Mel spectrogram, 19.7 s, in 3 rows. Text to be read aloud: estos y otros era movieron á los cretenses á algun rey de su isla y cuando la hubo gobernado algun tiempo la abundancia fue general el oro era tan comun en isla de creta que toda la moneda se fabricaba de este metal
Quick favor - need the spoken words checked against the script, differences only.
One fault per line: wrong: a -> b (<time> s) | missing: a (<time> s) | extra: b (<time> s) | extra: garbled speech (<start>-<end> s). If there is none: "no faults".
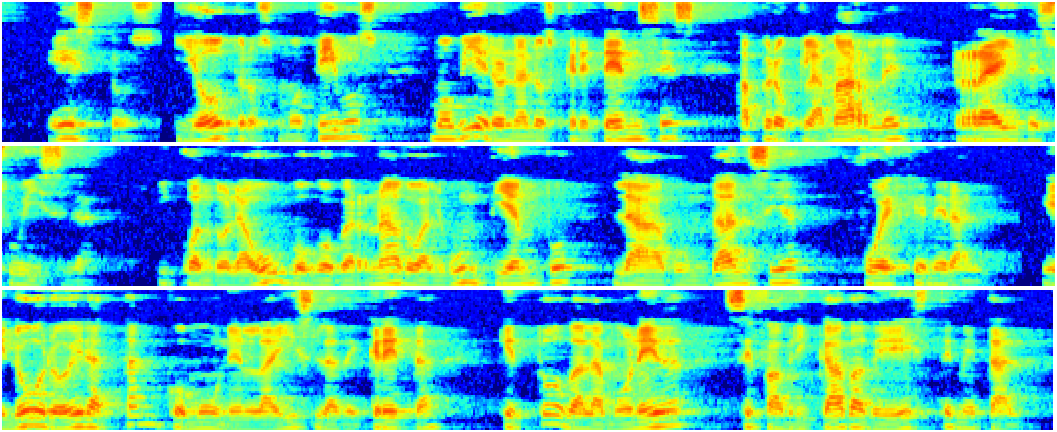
wrong: era -> motivos (1.7 s)
wrong: algun -> proclamarle (4.7 s)
extra: la (14.8 s)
